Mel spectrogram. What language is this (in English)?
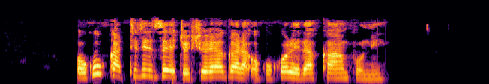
Ganda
